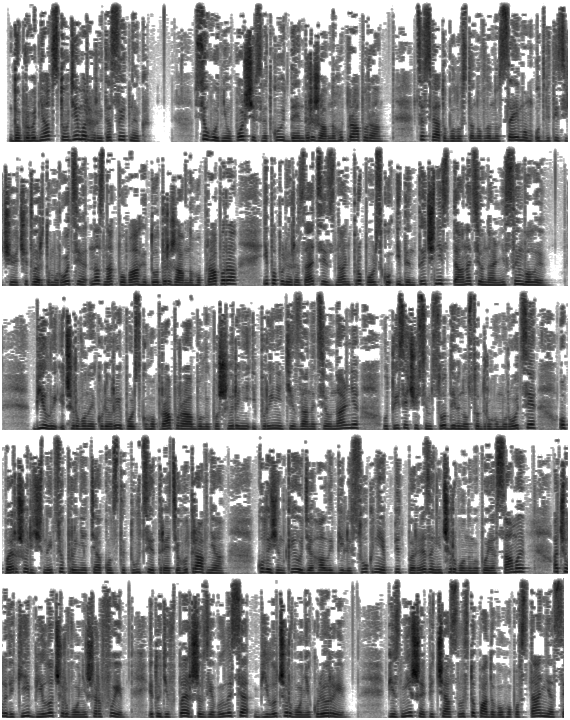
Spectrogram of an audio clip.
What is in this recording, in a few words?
Ukrainian Morning News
